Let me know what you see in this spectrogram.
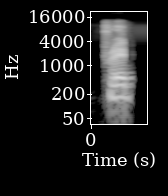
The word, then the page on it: prep: Indian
